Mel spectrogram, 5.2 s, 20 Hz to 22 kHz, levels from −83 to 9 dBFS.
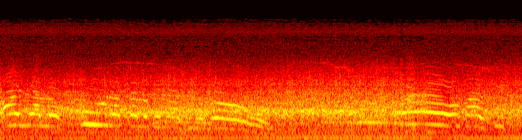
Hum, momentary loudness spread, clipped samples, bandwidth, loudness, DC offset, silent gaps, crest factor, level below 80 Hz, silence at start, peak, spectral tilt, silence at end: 60 Hz at -35 dBFS; 2 LU; under 0.1%; 13.5 kHz; -17 LUFS; under 0.1%; none; 10 dB; -36 dBFS; 0 s; -6 dBFS; -6 dB/octave; 0 s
